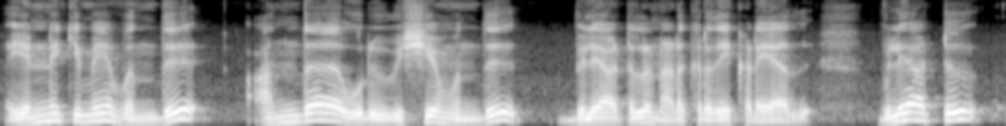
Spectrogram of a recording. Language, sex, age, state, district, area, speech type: Tamil, male, 30-45, Tamil Nadu, Coimbatore, urban, spontaneous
